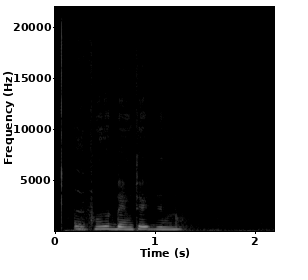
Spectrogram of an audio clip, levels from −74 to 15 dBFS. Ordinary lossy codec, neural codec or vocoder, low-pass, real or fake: none; codec, 44.1 kHz, 1.7 kbps, Pupu-Codec; none; fake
